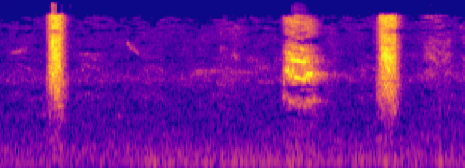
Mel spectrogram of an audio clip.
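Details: Double-collared seedeater female calling, a sound said to make males start singing; three brief, high, buzzy chirps, the middle one slightly longer, spread over about two seconds.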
